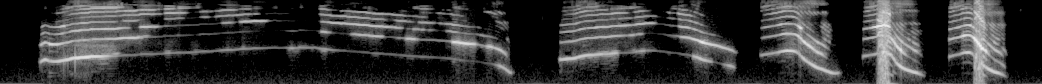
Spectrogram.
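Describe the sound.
A mouth-reed elk call sounds a string of high, whistly squeals and whines, several sliding downward in pitch, ending with two sharp, piercing chirps. No one speaks.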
